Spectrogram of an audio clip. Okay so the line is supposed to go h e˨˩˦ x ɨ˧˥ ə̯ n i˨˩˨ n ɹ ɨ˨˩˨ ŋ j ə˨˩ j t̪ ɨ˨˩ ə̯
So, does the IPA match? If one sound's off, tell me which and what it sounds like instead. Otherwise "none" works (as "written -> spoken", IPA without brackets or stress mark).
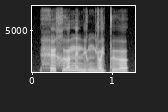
ɹ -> j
